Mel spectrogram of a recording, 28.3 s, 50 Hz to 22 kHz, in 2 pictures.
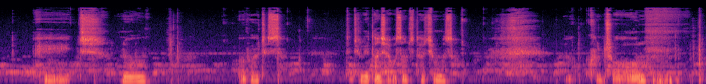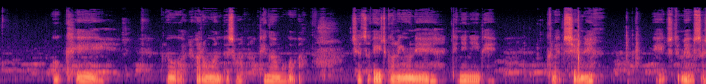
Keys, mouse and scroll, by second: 4.7 x, 5.6 click, 6.4 middle click, 9.7 click, 11.5 alt+click, 13.2 alt+shift+click, 14.3 middle click, 17.6 scroll up 2, 19.5 click, 21.6 click, 23.2 click, 25.0 alt+shift+click, 26.8 x.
